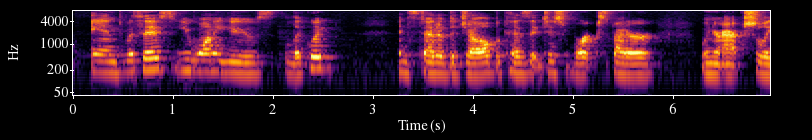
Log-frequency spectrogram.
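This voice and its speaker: Speaking with an American accent, a woman's very deep, low voice shows ordinary pitch variation. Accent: Southern drawl, occasional. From US South. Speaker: craft YouTuber. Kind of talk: tutorial. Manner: casual, chatty.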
